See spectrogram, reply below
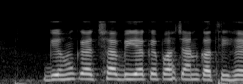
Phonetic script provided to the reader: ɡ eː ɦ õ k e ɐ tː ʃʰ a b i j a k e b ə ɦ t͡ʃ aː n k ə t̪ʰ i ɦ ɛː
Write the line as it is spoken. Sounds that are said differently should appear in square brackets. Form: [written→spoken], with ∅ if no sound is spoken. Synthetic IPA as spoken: ɡ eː ɦ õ k e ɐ tː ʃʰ a b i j a k e [b→p] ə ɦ t͡ʃ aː n k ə t̪ʰ i ɦ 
